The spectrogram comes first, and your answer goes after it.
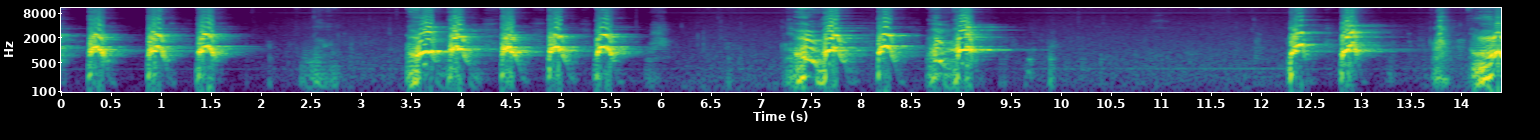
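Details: A female Miniature Pinscher, fighting for her owner's attention as the owner gets home, angrily barks at her sister in sharp, high, ringing yaps in quick bursts; the sister fights back at the end.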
